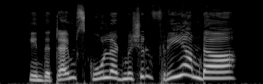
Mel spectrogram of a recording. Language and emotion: Tamil, surprised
